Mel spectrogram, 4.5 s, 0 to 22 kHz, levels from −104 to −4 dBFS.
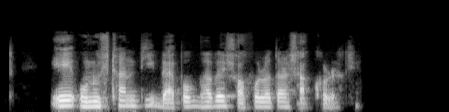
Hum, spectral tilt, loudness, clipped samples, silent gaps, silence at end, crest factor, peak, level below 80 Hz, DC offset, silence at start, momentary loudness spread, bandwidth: none; -9 dB/octave; -19 LUFS; under 0.1%; none; 1.1 s; 18 dB; -4 dBFS; -60 dBFS; under 0.1%; 0.5 s; 10 LU; 7.2 kHz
